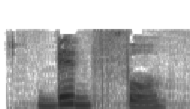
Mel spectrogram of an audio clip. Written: bibful

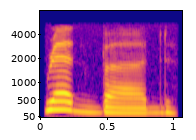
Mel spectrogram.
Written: redbud

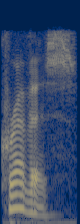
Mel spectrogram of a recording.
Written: crevice

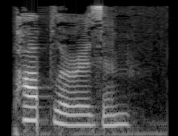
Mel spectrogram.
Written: poplarism

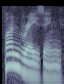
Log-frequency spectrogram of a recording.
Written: fund-raising

